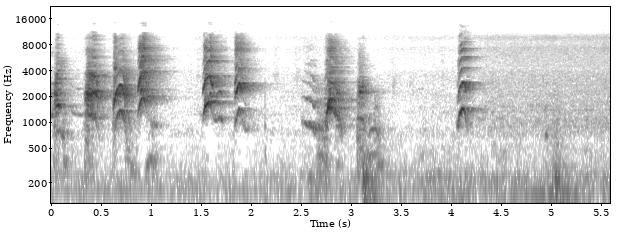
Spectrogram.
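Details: Poodle puppies at seven weeks old, lively and full of life; a quick string of high, sharp yips and squeaky barks, several in fast bursts, then a single yip after a short pause, indoors with little background noise.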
